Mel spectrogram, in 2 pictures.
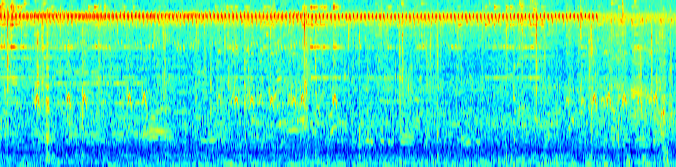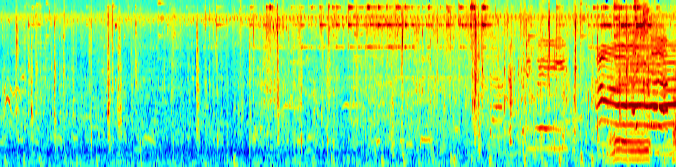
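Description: Wagon wheels rumble and creak over a field.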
